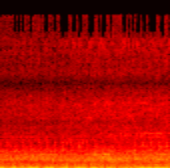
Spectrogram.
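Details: Chevrolet Aveo before repair, complaint of idle RPM rising and falling, shaking, stalling when slowing; scan showed heated oxygen sensor circuit high voltage error: low idle hum pulsing and breaking rhythm; rough idle.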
